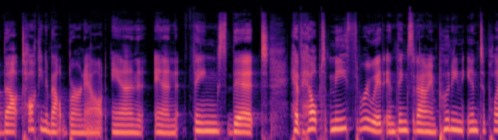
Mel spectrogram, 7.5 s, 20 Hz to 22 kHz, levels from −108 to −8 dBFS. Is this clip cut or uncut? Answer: uncut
